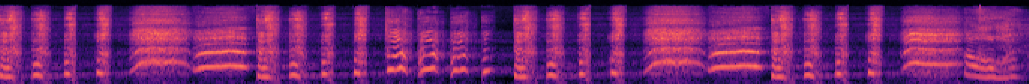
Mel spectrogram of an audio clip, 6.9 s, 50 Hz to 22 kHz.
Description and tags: breakup vocal remix 140 bpm
I took a selection then chopped, sequenced, and leveled it to a 4-bar loop at 140 bpm. since it's all eighth notes, it could work at 70 bpm for dubstep.
Sounds freakin' nuts if you double the pitch :)
"Break up: You're sorry?" by AmeAngelofSin
female, 140, vocals, loop, bpm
